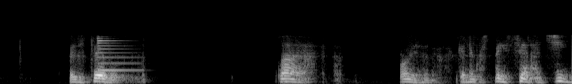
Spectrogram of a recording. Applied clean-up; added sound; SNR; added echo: neural mask model RNNoise.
